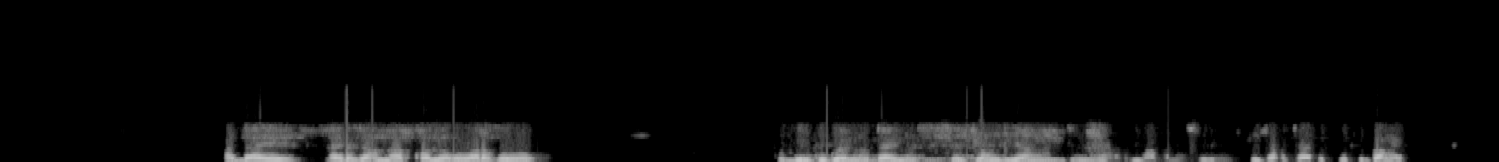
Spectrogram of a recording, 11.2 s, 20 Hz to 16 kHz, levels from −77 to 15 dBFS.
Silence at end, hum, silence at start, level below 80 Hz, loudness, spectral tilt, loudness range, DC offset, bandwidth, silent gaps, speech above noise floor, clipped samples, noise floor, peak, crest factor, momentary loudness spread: 0.7 s; none; 1.7 s; -56 dBFS; -15 LUFS; -9 dB/octave; 5 LU; under 0.1%; 7 kHz; none; over 75 dB; under 0.1%; under -90 dBFS; 0 dBFS; 16 dB; 12 LU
